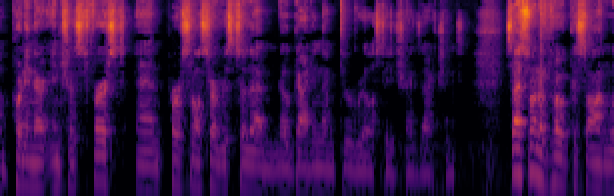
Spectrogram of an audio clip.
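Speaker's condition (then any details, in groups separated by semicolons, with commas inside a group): No condition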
